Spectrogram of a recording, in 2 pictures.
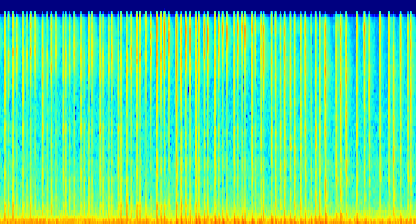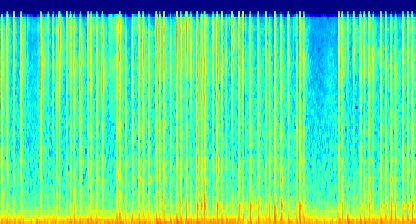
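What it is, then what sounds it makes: Plastic hair oil bottle, liquid-filled. A small, clear orange plastic bottle of hair oil, hollow and filled with liquid, is held in the hand and tapped fast with long acrylic nails. The result is a dense, continuous stream of quick, crisp plastic clicks that die away almost instantly, over a steady low hum.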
